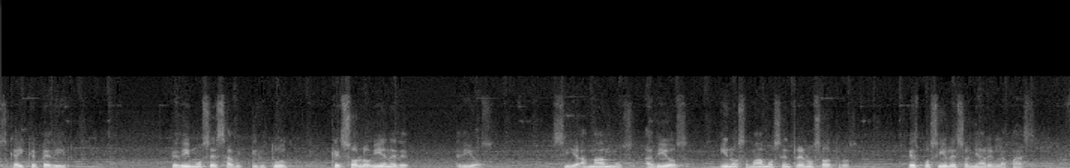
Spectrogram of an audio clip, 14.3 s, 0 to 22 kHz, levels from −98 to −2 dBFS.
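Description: Three call audio freezes show up early, at 1.60 to 2.13 s, 3.17 to 3.37 s and 5.37 to 6.10 s. Each time the sound stalls into a fading buzzy hold and then carries on where it left off, likely because packets were held up and the jitter buffer ran dry. Nothing is lost, but the delay grows with each one. From 11.31 s to 14.22 s there's a jitter buffer speed-up: the receiver trims tiny pitch-period slices to work off roughly a third of a second of backlog, so the audio runs about 10% fast at the same pitch and feels rushed.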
